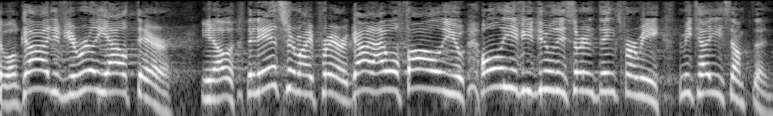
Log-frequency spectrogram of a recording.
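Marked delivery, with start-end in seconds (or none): 0.0-6.6 high, loud, whiny demand on God; demanding complainer. Retold or imitated. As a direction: mimic people bargaining with God. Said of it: "I hear people say".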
